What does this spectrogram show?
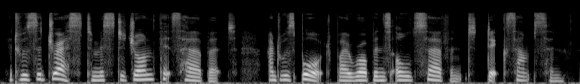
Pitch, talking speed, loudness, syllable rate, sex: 195 Hz, 165 wpm, -20 LUFS, 4.5 syllables/s, female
